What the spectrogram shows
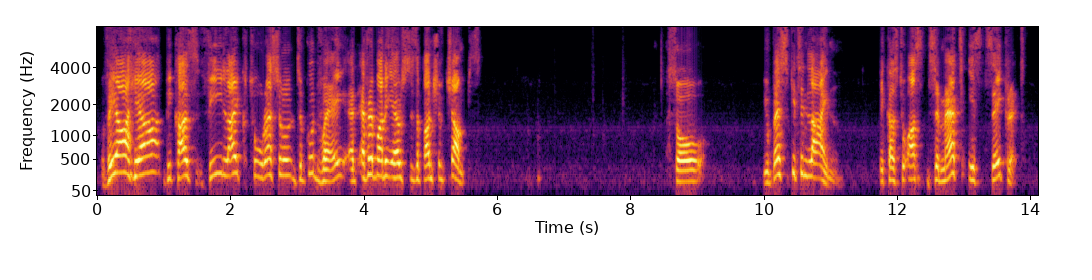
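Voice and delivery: put-on stock old-movie German villain accent. Retelling a wrestling faction's callout, in a generic old-movie German villain voice. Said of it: "generic German guy from an old World War II movie".

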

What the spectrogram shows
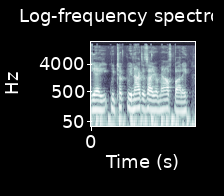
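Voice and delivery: normal talking voice

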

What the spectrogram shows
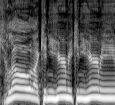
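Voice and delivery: calling out loudly. Recounting calling out to check someone could hear, retelling yelling out. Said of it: "I'm kind of yelling out to be like".

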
